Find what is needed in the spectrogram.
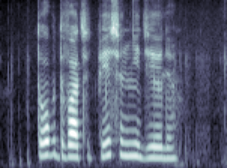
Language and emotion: Russian, neutral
